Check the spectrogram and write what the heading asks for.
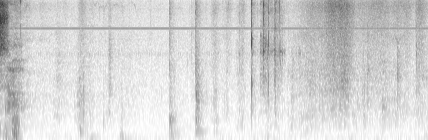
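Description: Faint handling noise: a few light clicks and knocks a few seconds in, then a brief soft rustle, as stretched canvas prints are moved and shuffled.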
